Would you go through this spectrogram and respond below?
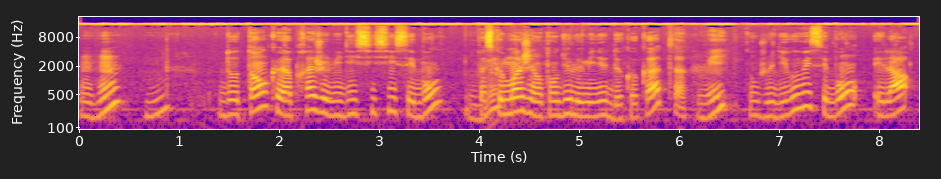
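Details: Adult woman speaking French; Normal speech.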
